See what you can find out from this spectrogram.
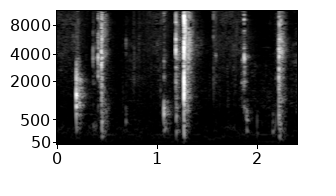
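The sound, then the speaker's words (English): Love angel oracle cards being handled: several soft, crisp rustles and papery flicks come in scattered bursts, quiet with no talk. “let me use for her. um, love angel oracle cards. Let's see what messages pop out for you.”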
